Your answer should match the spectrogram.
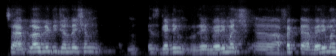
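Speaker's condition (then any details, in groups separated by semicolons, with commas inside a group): No condition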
